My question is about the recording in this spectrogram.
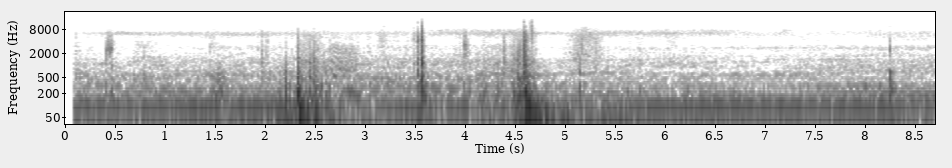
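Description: Rear seat of a Volkswagen Tiguan being handled, giving three loud clunks about a second apart, over a steady low hum.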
